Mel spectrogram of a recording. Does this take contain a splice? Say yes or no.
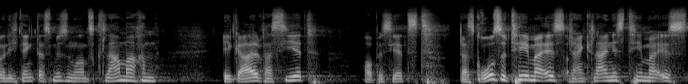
yes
